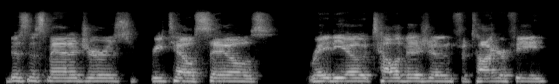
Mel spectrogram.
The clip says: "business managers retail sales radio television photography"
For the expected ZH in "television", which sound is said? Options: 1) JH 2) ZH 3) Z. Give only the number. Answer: 2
